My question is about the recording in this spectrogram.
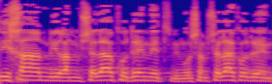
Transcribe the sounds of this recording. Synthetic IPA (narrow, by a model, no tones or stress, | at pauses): liχamiʁamemʃalaːko̞d̪e̞met̪vimoʃamemʃalako̞d̪eme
